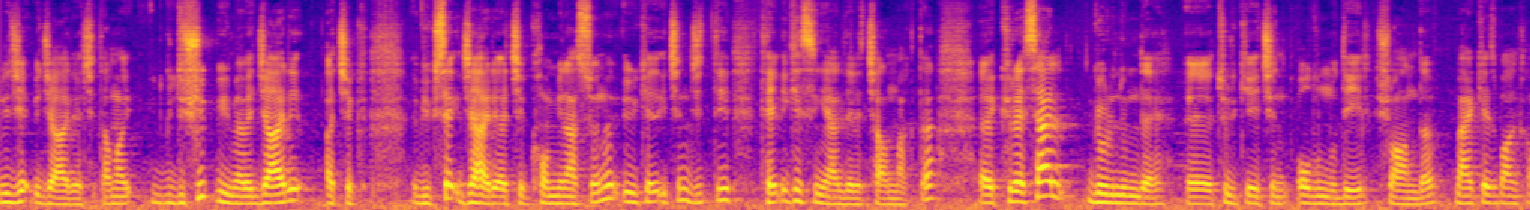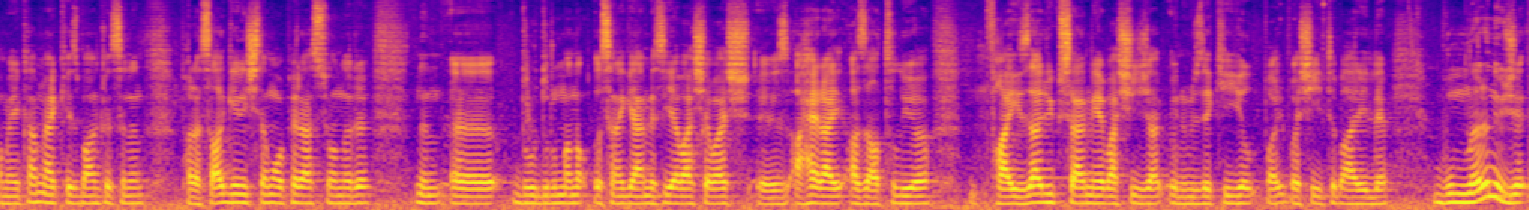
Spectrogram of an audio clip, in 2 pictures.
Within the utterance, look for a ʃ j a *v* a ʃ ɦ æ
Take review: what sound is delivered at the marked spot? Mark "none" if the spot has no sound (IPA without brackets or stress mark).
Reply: v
